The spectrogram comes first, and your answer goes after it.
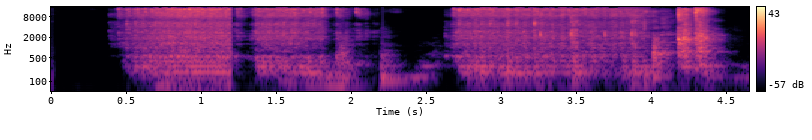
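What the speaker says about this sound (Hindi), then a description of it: "यहीं से रिटर्न करके चारों तरफ कॉलर के सिलाई लगा देना है" A sewing machine stitches around the collar of a half-collar blouse in loud bursts of fast, even whirring. Short pauses break the bursts, and the machine sounds close by.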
